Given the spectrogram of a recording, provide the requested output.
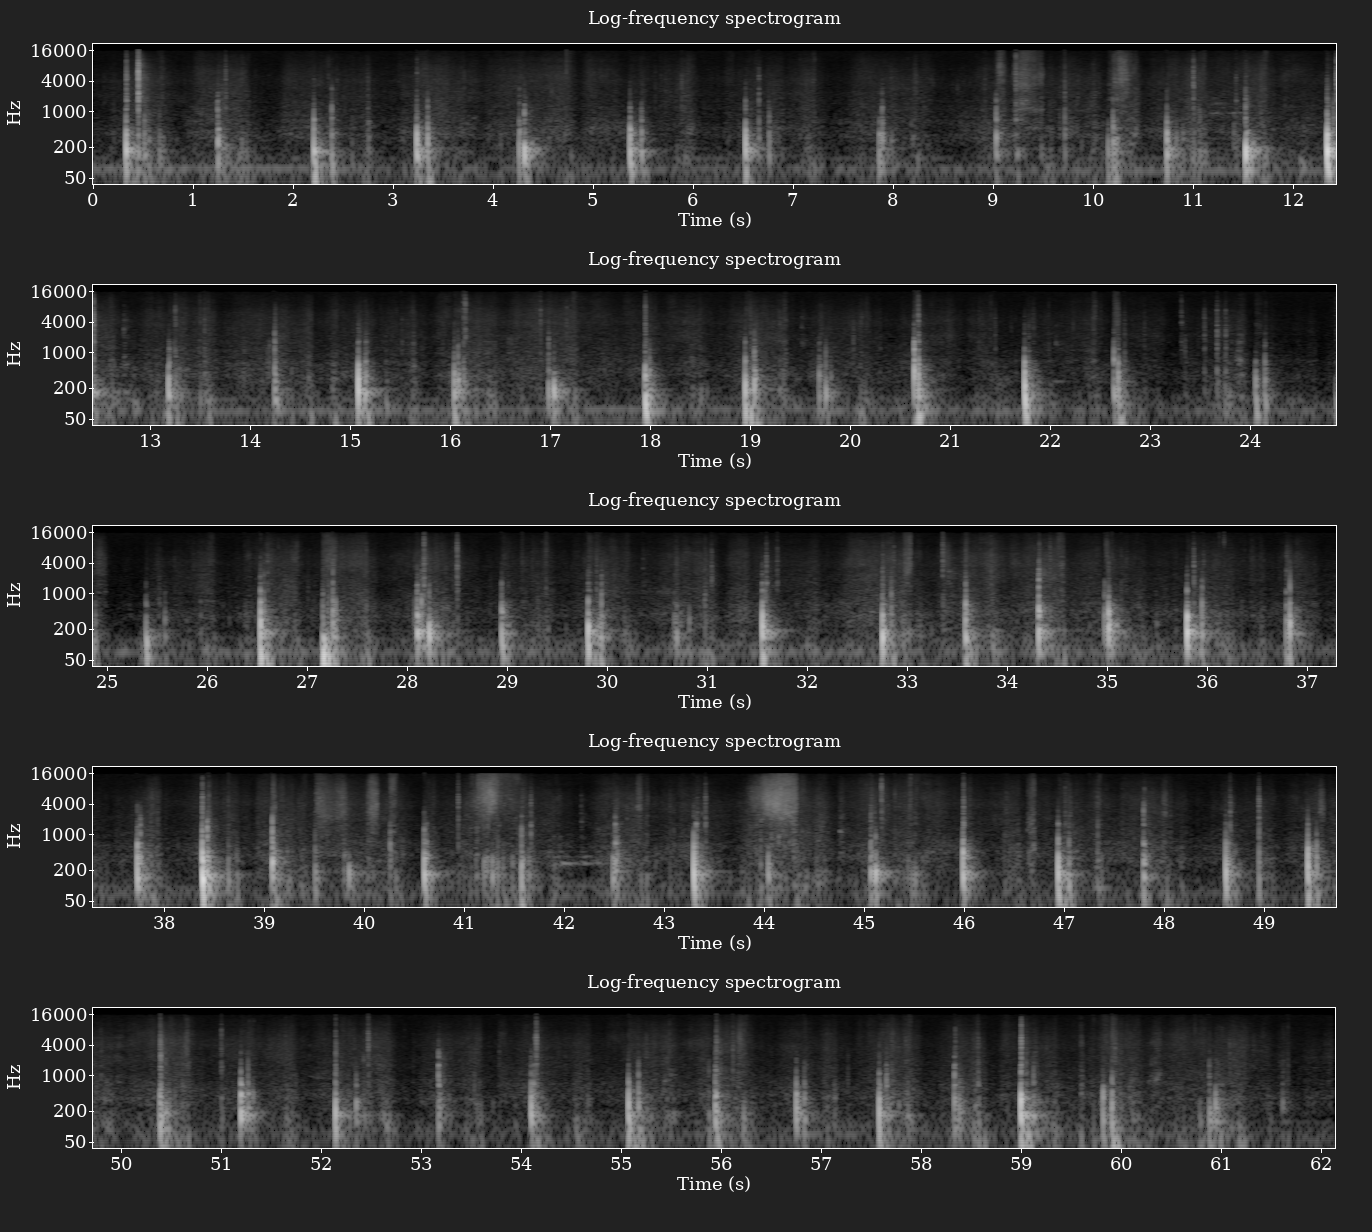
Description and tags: Footsteps Cowboy Boots Hardwood Floor
Cowboy boots walking on hardwood floor.
foley, footsteps, fx, sfx, sound, soundeffects, soundfx, studio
